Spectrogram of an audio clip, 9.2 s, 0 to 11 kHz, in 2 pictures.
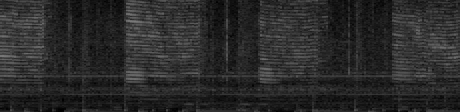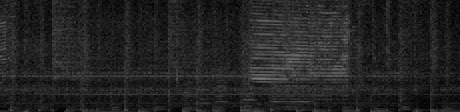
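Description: Sawing strips from a Damascus steel billet for axe heads, cutting at 1½ inches thick; a steady, close rasping saw stroke repeats in an even rhythm throughout, with no talk.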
